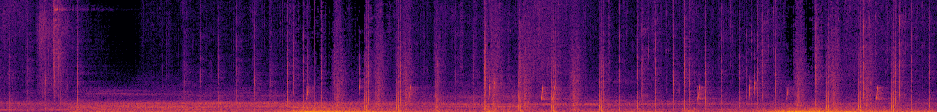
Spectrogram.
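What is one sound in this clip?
Light footsteps tap quickly and steadily.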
